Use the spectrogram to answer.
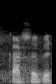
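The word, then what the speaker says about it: Kirchhoff: তো কারশফ না কিরশফ সেটা মূল কথা নয়, তিনি যে সূত্র দিয়েছেন সেটি গুরুত্বপূর্ণ বিষয়। তো আমরা সচরাচর যে শব্দগুলো উচ্চারণ করি, যেরকম বার্ড, থার্ড, ফার্স্ট, এই স্পেলিং অনুযায়ী আমরা এটা কারশফ বলতে পারি। গুগল প্লে প্রোনাউন্সিয়েশনে গেলেও আমরা কারশফসি উচ্চারণটা পাব।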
